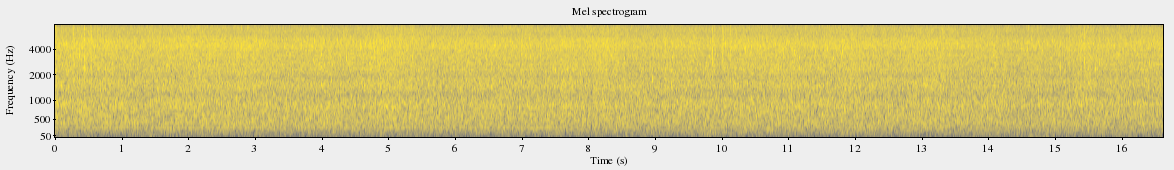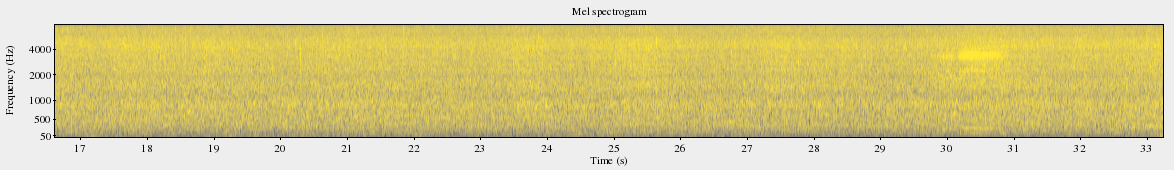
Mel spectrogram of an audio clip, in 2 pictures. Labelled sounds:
30.2	30.5	humpback whale, 3.2 to 3.8 kHz

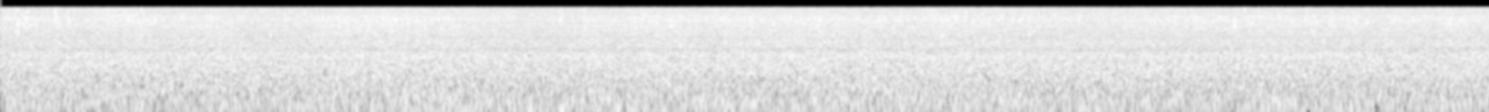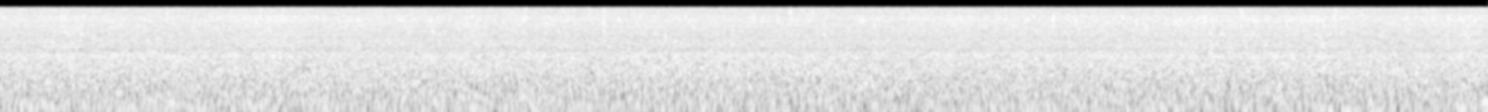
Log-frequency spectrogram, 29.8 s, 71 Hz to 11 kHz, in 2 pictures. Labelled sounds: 1.0	1.4	Pacific white-sided dolphin, 5.3 to 7.0 kHz

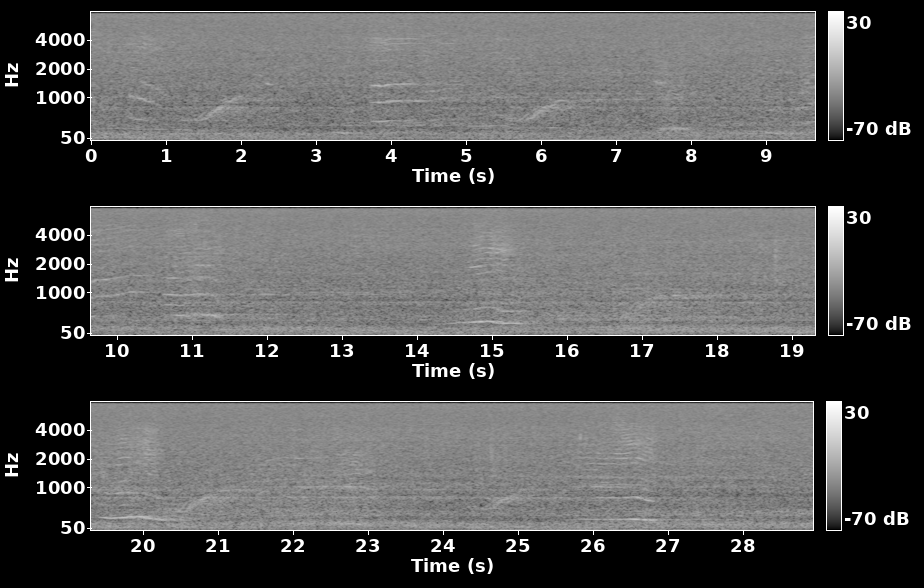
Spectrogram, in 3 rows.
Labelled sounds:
0.6	0.9	humpback whale, 0.86 to 1.5 kHz
1.8	2.0	humpback whale, 0.80 to 1.1 kHz
3.7	4.4	humpback whale, 0.83 to 4.2 kHz
6.0	6.3	humpback whale, 0.80 to 0.99 kHz
9.6	10.2	humpback whale, 1.2 to 5.2 kHz
15.0	15.3	humpback whale, 2.6 to 2.9 kHz
26.2	26.7	humpback whale, 2.0 to 3.0 kHz

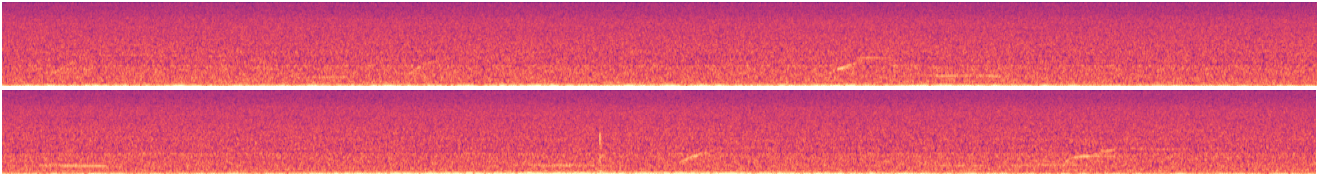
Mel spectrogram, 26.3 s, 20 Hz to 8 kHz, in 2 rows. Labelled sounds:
8.4	8.8	humpback whale, 0.80 to 1.1 kHz

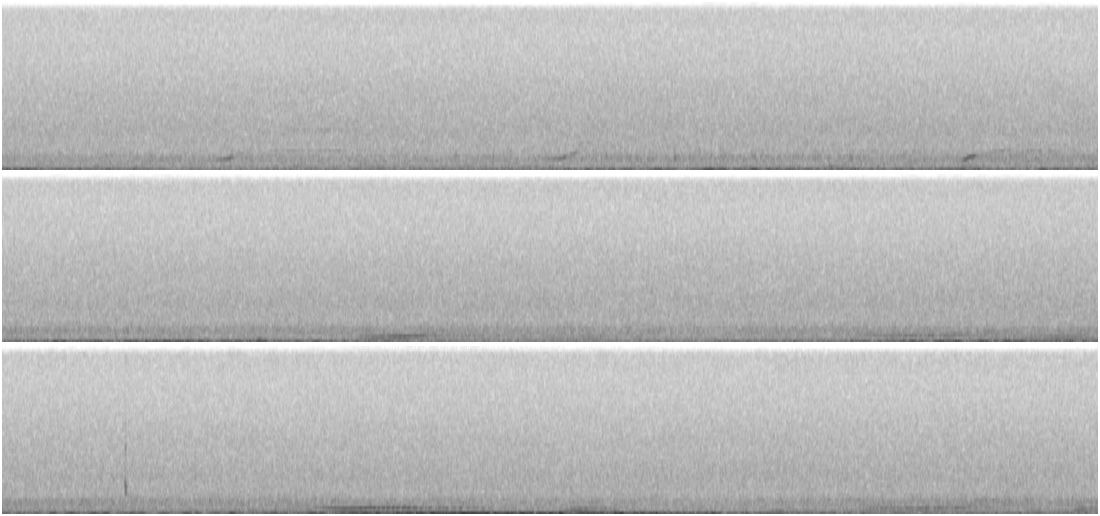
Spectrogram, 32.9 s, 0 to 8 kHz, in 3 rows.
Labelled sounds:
9.8	10.1	humpback whale, 0.80 to 1.0 kHz

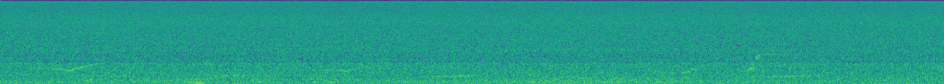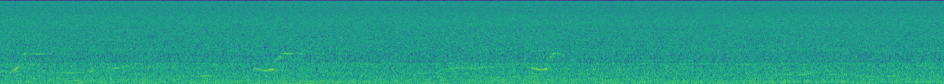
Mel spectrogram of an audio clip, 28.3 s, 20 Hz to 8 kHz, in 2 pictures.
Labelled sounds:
15.6	15.9	humpback whale, 1.1 to 1.2 kHz
18.3	18.6	humpback whale, 0.80 to 1.2 kHz
22.4	22.7	humpback whale, 0.90 to 1.2 kHz

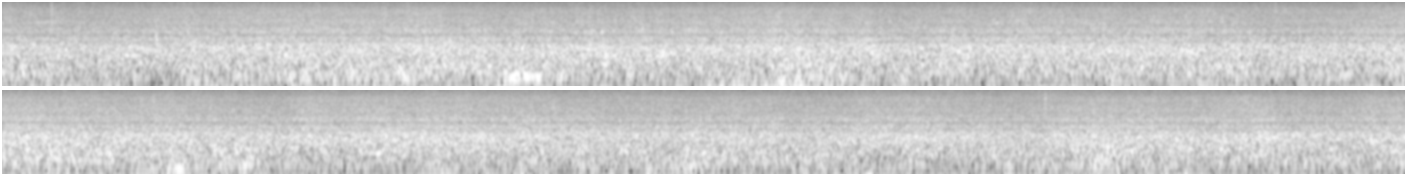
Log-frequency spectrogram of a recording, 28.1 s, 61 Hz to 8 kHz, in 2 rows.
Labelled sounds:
0.3	0.6	humpback whale, 2.3 to 2.6 kHz

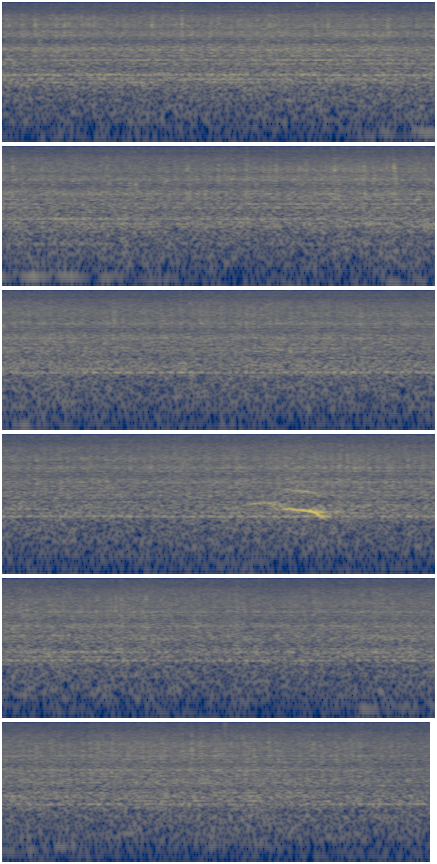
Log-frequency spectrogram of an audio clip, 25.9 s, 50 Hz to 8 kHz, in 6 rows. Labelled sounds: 15.8	16.2	humpback whale, 0.81 to 1.1 kHz

